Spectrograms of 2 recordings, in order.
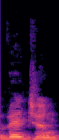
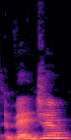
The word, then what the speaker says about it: vegan: many many years that vegan isn't pronounced a vegen okay maybe that was just me too veggies vegan you learn something new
